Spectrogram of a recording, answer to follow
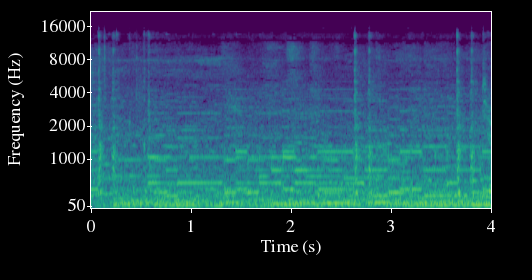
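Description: Three-reel pinball-themed video slot machine spinning its reels: an electronic tune of stepping tones plays over a low hum, with sharp clicks in the second half as the first reels stop.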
